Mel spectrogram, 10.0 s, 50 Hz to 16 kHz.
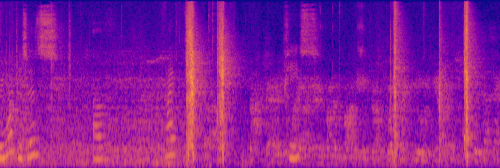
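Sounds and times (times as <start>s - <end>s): duct tape ripping off roll: 3.7s - 4.8s, 9.3s - 9.5s.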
